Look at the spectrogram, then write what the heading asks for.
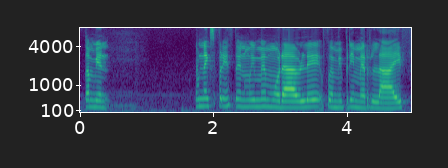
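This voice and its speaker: A woman's voice: fairly high pitch, a little slow, clear, resonant tone. Chatty woman telling stories. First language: Spanish. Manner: lively storytelling, quotes others' words. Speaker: interview guest. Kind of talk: casual interview chat.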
